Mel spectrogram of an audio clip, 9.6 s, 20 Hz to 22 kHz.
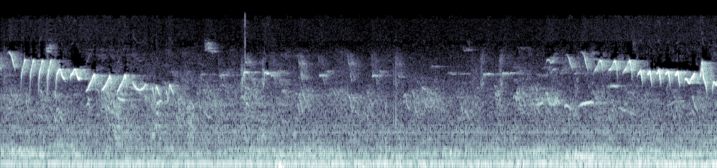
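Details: Male willow warbler singing from treetops near the farm pond at Standalone Farm, Letchworth Garden Greenway, England, June 2014, on his territory: a sweet cascade of high notes sliding downward, repeated after a pause, over faint low rural hum.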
